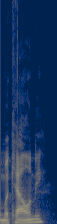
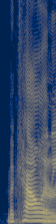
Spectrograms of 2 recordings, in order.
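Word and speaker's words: McCallany: Holt, how do you say his last name? – Dickinson? – McElhenney. – Oh, McElhenney? – McElhenney.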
